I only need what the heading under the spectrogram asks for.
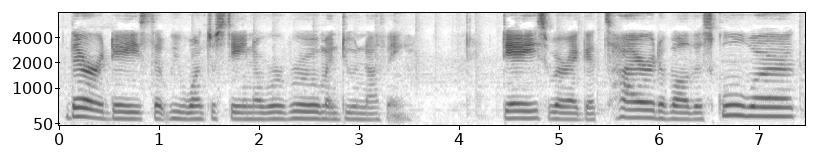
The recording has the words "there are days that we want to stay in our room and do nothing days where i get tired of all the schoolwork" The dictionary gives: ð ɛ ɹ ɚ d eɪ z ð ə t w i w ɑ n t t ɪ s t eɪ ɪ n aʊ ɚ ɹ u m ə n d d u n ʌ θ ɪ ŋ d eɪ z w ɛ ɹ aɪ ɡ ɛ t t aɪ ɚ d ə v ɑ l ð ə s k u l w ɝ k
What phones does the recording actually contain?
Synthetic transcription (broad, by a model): ð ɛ ɹ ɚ d eɪ z ð ə t w i w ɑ n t t ɪ s t eɪ ɪ n aʊ ɚ ɹ u m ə n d d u n ʌ θ ɪ ŋ d eɪ z w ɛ ɹ aɪ ɡ ɛ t t aɪ ɚ d ə v ɑ l ð ə s k u l w ɝ k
